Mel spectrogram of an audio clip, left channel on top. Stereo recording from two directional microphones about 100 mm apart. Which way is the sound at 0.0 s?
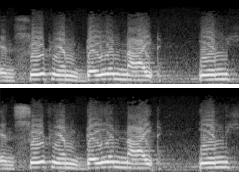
40° right (ahead or behind).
